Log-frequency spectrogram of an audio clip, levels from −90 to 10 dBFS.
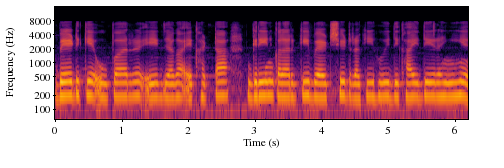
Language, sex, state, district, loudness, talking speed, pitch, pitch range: Hindi, female, Bihar, Katihar, -16 LUFS, 165 wpm, 190 Hz, 185-195 Hz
